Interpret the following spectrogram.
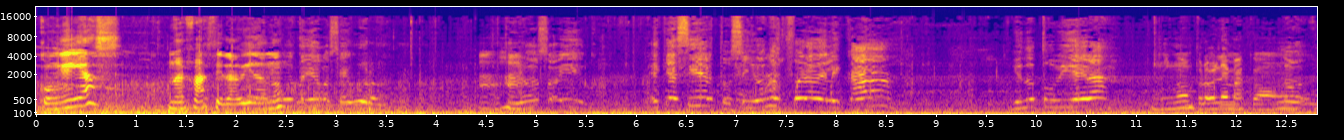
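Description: Moving car heard from inside the cabin: a steady low rumble of engine and road noise, with voices talking over it.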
